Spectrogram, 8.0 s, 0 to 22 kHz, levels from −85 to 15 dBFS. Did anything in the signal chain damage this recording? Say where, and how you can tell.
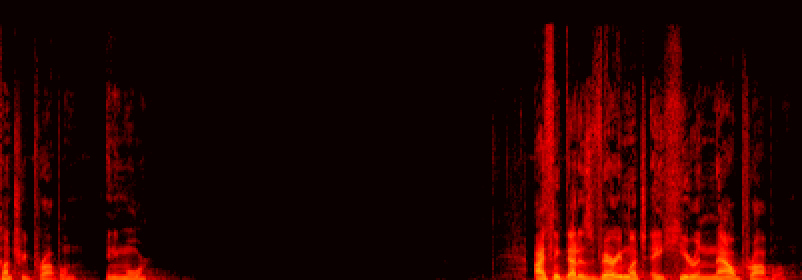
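Yes, at the playback stage: a rebuffering stall. Just after "problem anymore" the speech cuts to silence at 1.95 s and stays silent until 4.35 s, then carries on from exactly the point where it stopped, with nothing skipped. That clean resume is the giveaway. The player drained its store of downloaded audio and paused until more data arrived, so no speech is lost, but about 2.4 s of dead air is added.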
